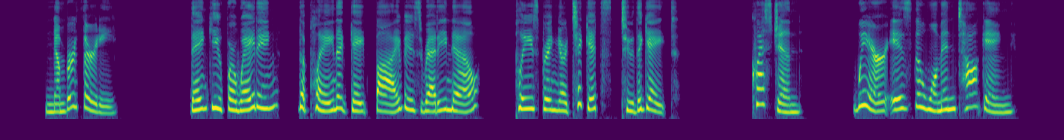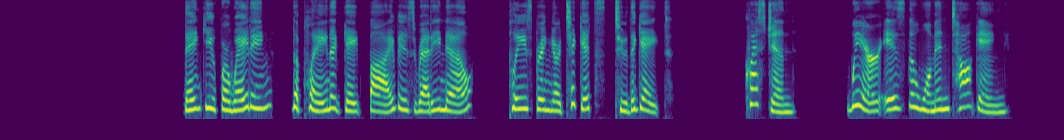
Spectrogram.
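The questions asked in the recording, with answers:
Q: Where is the woman talking?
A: At an airport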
